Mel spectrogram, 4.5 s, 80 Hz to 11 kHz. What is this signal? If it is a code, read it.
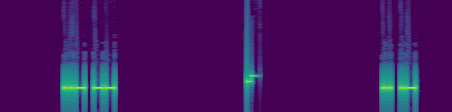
Morse code, heard as a keyed tone, about 38 wpm, 700 Hz. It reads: UM IA
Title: Top Two Letter Combinations in Words 40wpm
